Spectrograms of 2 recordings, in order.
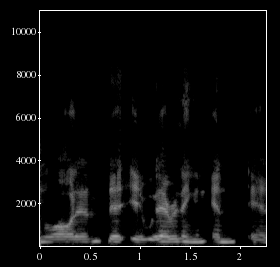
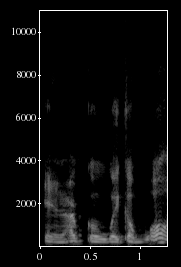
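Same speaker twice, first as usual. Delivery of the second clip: normal talking voice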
